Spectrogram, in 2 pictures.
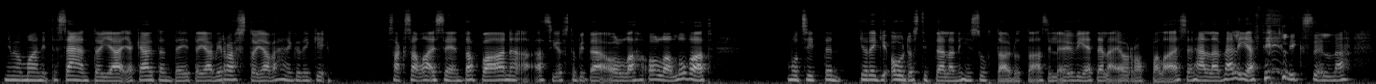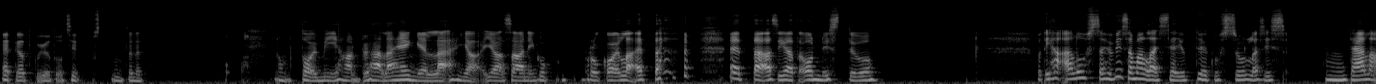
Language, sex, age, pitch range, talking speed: Finnish, female, 20-39, 180-210 Hz, 125 wpm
